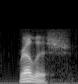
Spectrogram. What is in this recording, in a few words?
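"relish", English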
